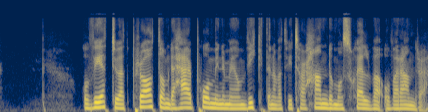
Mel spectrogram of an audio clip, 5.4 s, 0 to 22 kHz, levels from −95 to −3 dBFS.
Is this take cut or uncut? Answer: uncut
